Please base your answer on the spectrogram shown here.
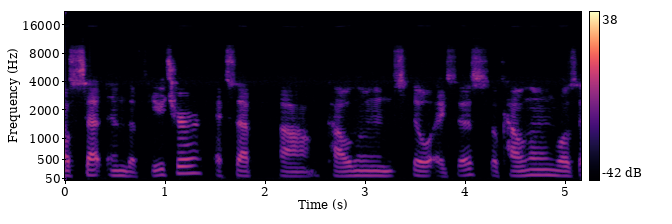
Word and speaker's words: Kowloon: Yeah, like KOW, like cow, like COW, Kowloon. Although I believe in it's Cantonese. In Cantonese, it's more like Gao Loon.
